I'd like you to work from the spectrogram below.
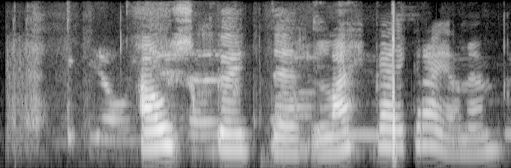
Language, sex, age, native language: Icelandic, female, 18-19, Icelandic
